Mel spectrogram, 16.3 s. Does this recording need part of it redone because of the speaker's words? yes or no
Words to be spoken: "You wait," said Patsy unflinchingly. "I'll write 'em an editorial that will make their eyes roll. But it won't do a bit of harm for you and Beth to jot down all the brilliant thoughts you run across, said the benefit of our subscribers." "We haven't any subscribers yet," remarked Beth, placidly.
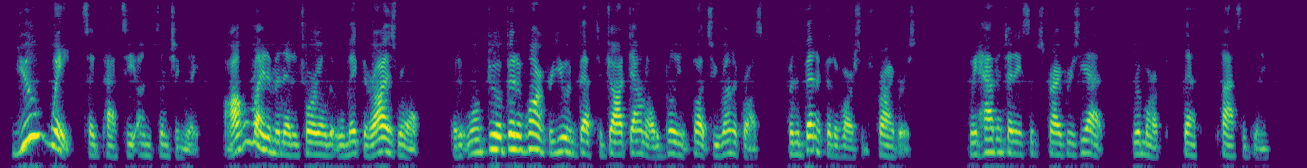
yes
